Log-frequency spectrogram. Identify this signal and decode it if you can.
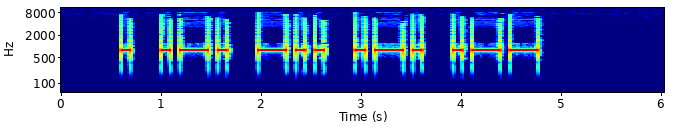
Morse code, heard as a keyed tone, about 13 wpm, 800 Hz. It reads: ERDRW
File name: LEZIONI / 3 MWRO / 3 MWR 12wpm 1711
